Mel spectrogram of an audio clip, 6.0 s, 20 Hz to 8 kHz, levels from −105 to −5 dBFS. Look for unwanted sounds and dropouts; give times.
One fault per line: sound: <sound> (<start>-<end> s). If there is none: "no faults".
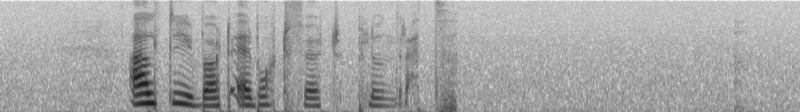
no faults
